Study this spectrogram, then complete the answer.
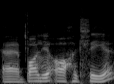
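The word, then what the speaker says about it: Baile Átha Cliath: Baile Áthaclia is how you say it in Irish.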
